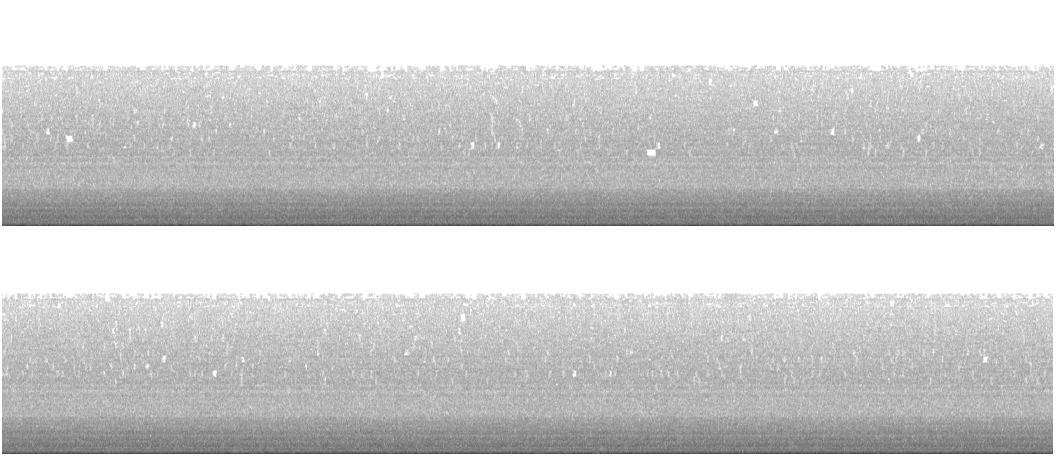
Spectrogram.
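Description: Jet engines drone with a steady low rumble.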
